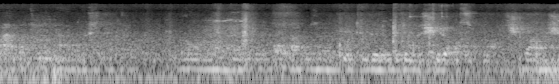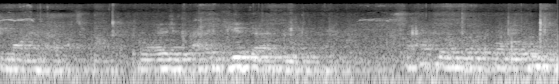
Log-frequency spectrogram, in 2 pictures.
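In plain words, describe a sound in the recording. A man talks calmly nearby in a large echoing hall.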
